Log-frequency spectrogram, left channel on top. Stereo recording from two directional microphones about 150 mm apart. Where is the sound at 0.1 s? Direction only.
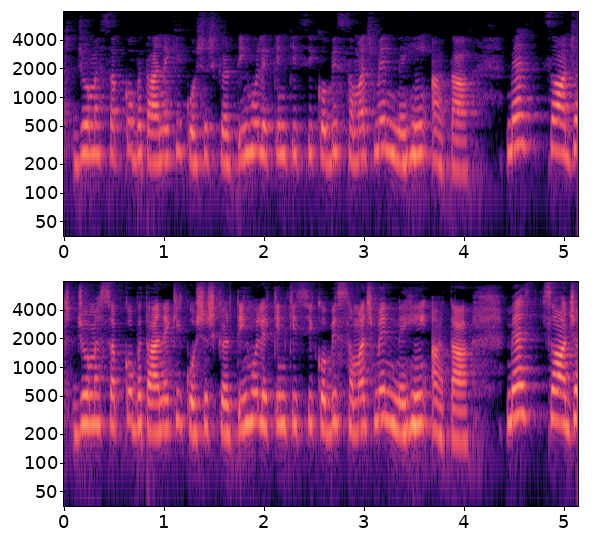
25° right (ahead or behind).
